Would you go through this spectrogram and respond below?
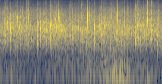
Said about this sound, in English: Hallelujah. Give him a hand clap. Thank you, Jesus.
